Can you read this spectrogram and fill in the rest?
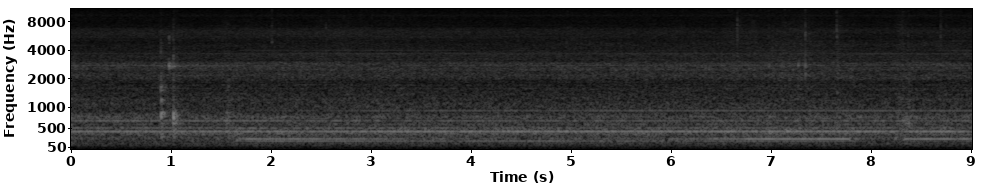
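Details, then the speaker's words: Creality CR-10S 3D printer after fitting steel-and-rubber NEMA 17 stepper motor vibration dampers: soft even motor hum with faint steady tones as axes travel, no harsh stepping buzz; steppers running quietly. "is unbelievable this really is unbelievable so this little thing this is the best upgrade you can do for your printer"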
